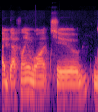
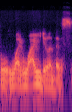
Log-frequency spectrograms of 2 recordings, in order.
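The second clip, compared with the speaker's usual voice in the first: plain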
